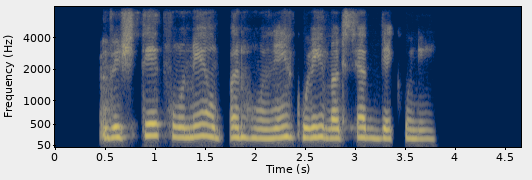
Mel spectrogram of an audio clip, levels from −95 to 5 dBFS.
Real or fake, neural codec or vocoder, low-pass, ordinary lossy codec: fake; codec, 24 kHz, 1 kbps, SNAC; 7.2 kHz; Opus, 32 kbps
